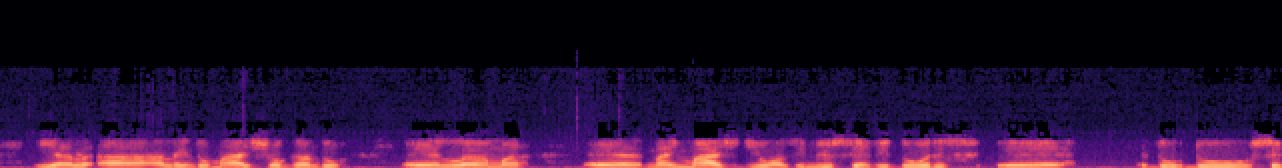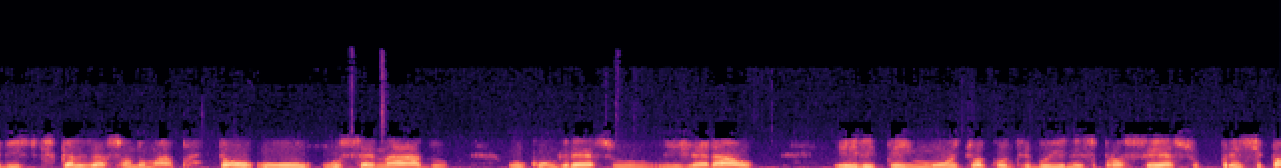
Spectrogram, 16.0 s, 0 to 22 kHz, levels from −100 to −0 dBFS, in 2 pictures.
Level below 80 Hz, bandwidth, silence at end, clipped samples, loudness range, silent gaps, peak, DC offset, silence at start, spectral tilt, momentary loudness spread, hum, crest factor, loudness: -48 dBFS; 7.6 kHz; 0 s; under 0.1%; 2 LU; none; -4 dBFS; under 0.1%; 0.1 s; -6.5 dB/octave; 10 LU; none; 18 dB; -21 LUFS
